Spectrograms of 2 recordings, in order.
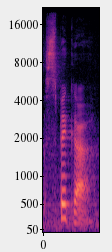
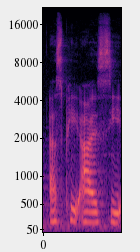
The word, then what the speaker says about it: Spica: what is known as spika s-p-i-c-a i pronounce that if it's pronounced spika or i say spica potato potato anyway but i'm i'm just going to call it spica if you'd say it's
